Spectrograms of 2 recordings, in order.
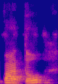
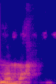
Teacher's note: se producen cuando los dos labios se juntan. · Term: bilabiales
